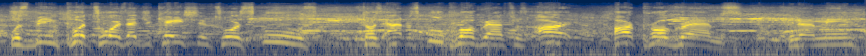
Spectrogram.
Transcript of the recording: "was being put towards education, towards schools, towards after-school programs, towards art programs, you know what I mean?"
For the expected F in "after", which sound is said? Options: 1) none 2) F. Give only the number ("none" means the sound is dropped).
1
